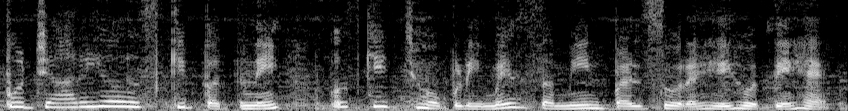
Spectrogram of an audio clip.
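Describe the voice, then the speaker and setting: A woman's voice: a little high, lively intonation, moderate pace. Woman narrating a story over music.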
